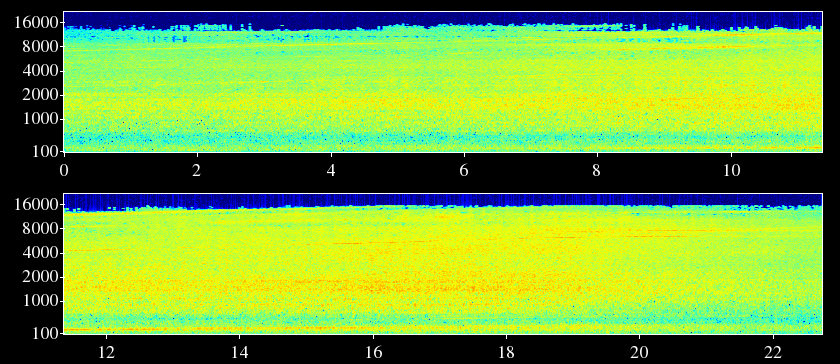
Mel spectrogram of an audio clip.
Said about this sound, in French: Bonjour, vous avez pris place à bord de l'avion à destination de Rio. Je vous prie de bien attacher vos ceintures. Attention au décollage.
